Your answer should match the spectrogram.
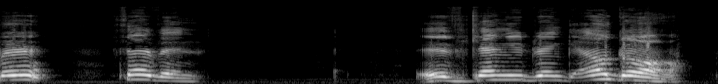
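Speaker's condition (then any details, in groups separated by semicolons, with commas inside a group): Cerebral palsy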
